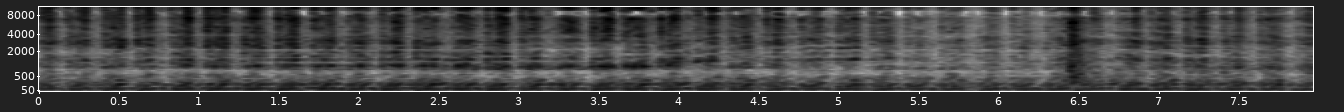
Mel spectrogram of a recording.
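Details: LS1 ute with new cam and upgraded Aeroflow 78/75 Gen 2 turbo and freer-flowing exhaust housing, idling in an echoing shed; loud, steady deep idle with even burble, louder than before; normal idle.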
